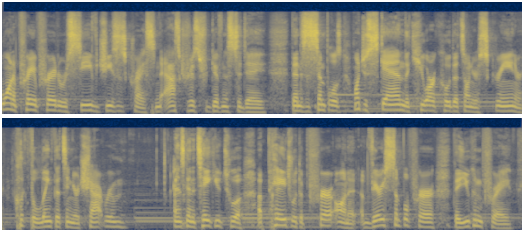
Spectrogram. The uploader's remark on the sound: Streamed on March 20, 2022 at THRIVE Church Vancouver, Canada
